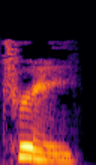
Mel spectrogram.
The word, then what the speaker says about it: three: standard english being pronounced tree four five and niner the digit 3 is specified as tree so that it is not pronounced shri the long pronunciation of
